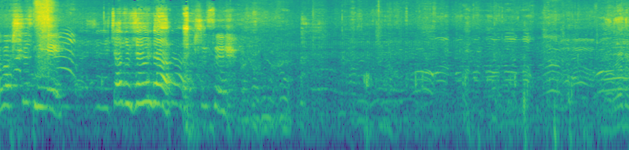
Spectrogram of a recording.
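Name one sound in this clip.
Many people chatter and call out in the background.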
